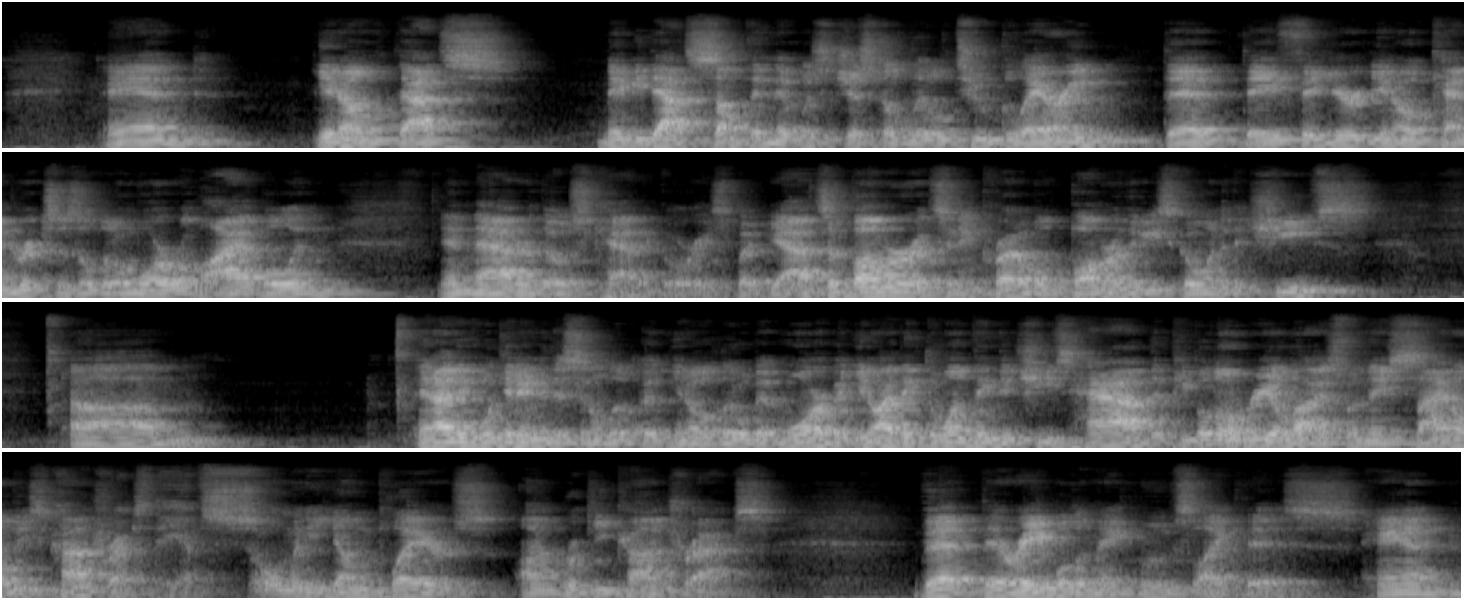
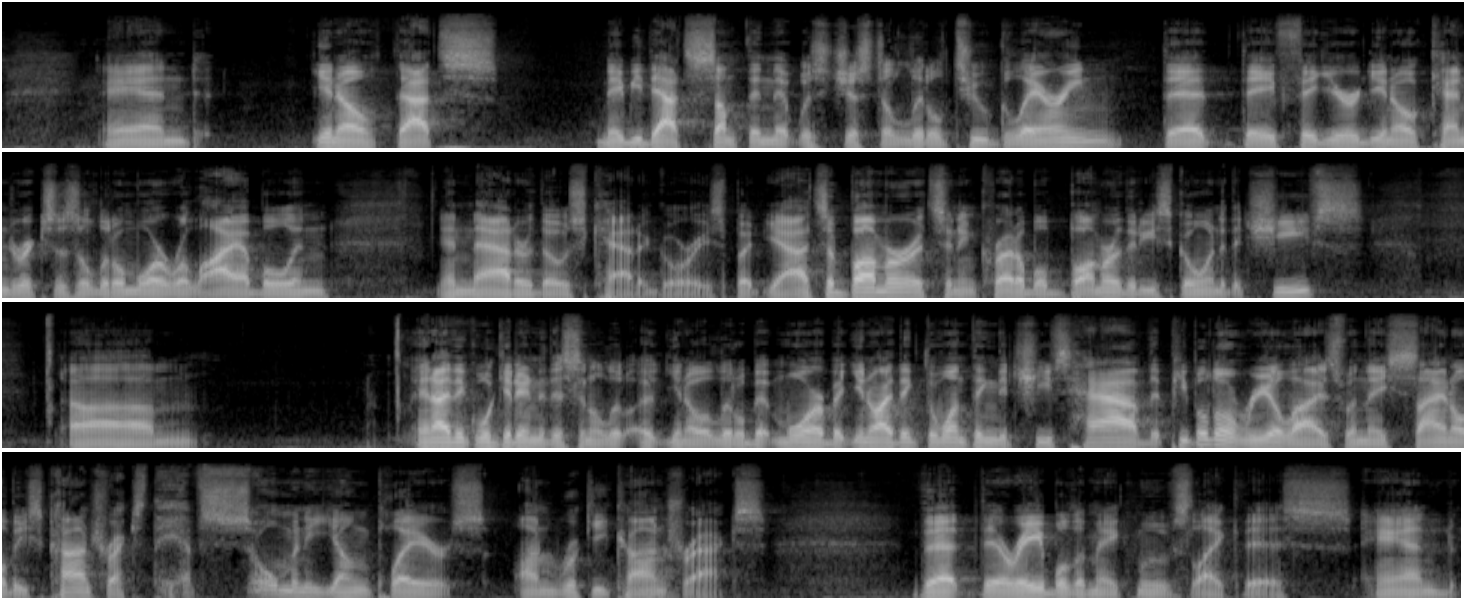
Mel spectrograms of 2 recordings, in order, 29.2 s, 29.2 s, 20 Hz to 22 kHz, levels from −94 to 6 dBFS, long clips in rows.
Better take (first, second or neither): second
